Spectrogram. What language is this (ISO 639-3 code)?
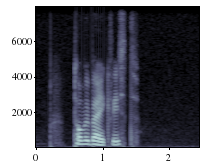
swe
